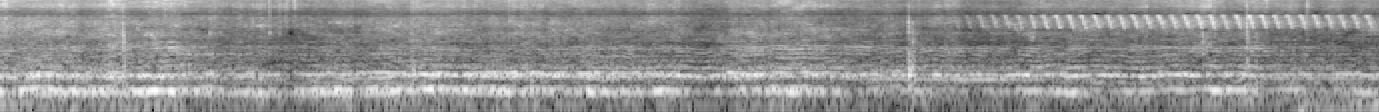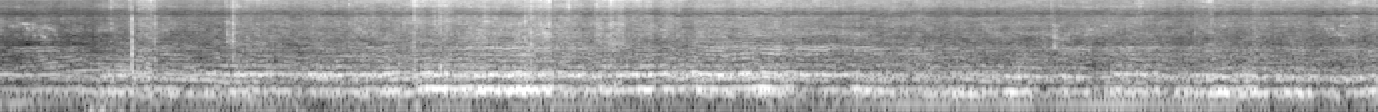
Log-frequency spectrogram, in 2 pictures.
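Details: Worker honey bees at a feral colony produce a constant low humming drone, growing somewhat louder toward the end, with a thin high buzzing texture briefly present in the middle.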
